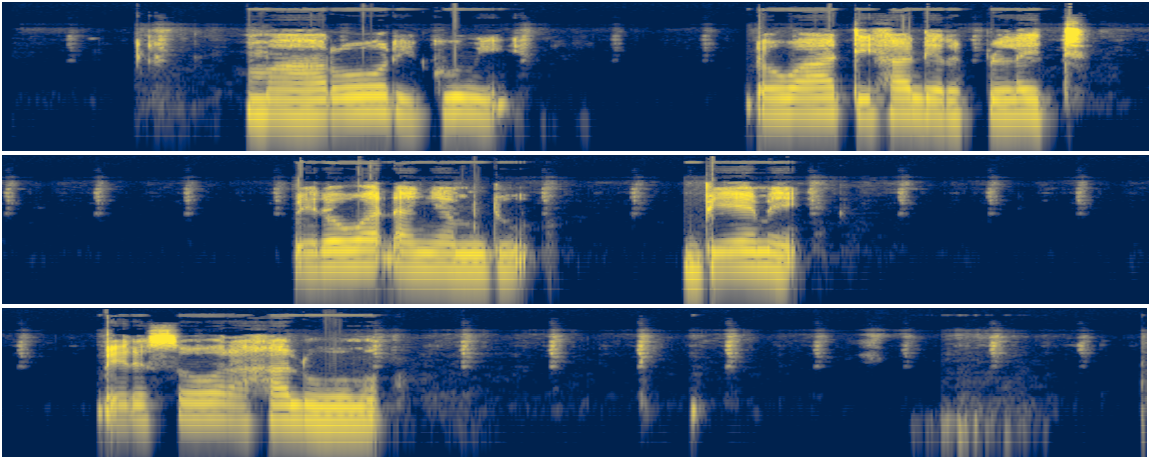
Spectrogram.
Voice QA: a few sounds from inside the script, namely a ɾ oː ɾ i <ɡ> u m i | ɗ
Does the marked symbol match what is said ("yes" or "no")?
yes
